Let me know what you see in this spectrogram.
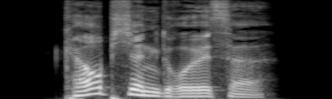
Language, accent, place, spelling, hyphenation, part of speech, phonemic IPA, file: German, Germany, Berlin, Körbchengröße, Körb‧chen‧grö‧ße, noun, /ˈkœʁpçənˌɡʁøːsə/, De-Körbchengröße.ogg
- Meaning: cup size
